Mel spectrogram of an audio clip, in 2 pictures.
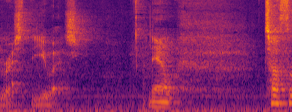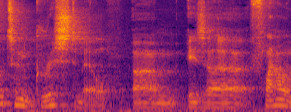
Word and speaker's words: Tuthilltown: So, Hudson Baby Bourbon, saying it yet again, is from a distillery called, now I'm going to pronounce it Tuthilton, but it's spelled Tuthilltown, so it might be pronounced Tuthilltown as well, distillery.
